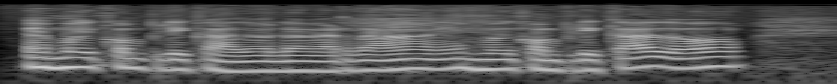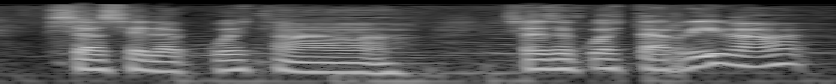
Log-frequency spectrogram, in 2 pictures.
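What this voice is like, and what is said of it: Argentine Spanish accent. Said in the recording (Spanish): “Tienes acento de Argentina ... sí”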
